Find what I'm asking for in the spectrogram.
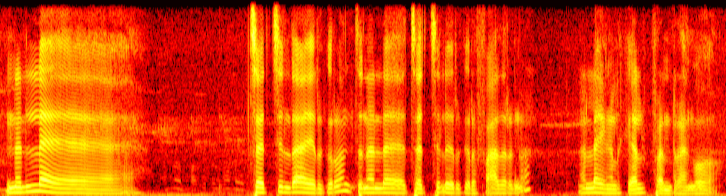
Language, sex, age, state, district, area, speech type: Tamil, female, 45-60, Tamil Nadu, Tiruvannamalai, urban, spontaneous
